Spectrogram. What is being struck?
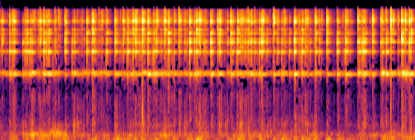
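Glass bottle.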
